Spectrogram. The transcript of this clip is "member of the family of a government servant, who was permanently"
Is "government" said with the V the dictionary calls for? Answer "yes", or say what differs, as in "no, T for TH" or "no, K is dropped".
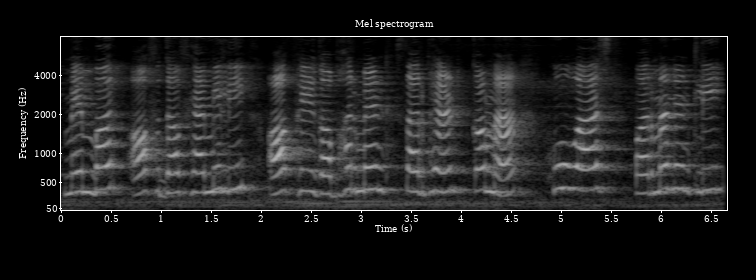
no, B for V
